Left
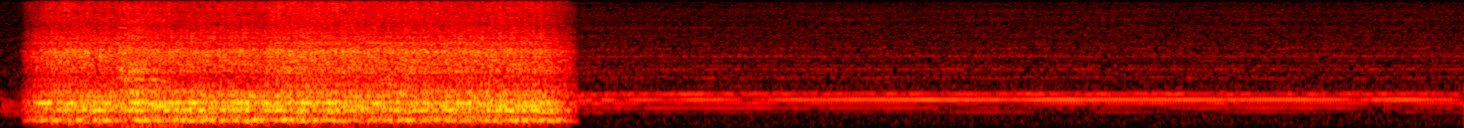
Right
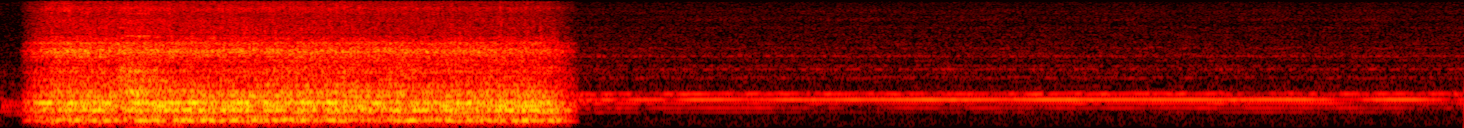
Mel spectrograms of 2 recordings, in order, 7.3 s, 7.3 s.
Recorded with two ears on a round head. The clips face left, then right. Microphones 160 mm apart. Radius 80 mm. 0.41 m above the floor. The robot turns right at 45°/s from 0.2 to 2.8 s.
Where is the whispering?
30° left (ahead or behind), 0.8 m.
